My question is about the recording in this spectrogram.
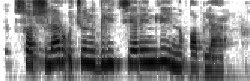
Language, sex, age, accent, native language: Uzbek, female, 19-29, Xorazm, Uzbek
